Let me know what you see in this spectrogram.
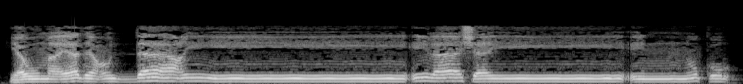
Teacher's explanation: يقرأ ورش بإثبات الياء في لفظ الداعي في الموضعين معا هكذا: يوم يدعو الداعي إلى شيء نكر، وهكذا: مهطعين إلى الداعي يقول الكافرون هذا يوم عسر.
